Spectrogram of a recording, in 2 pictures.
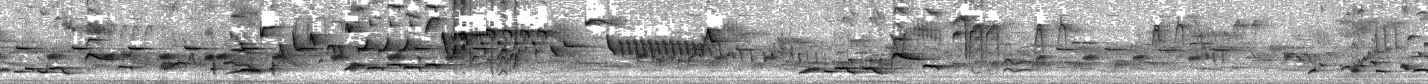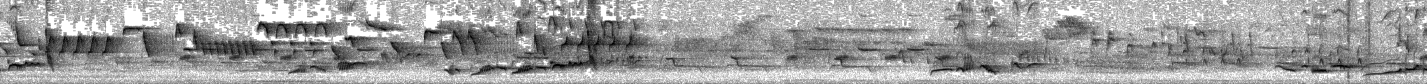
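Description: Several songbirds singing: quick falling notes and fast high trills, in phrases every few seconds over a faint steady background.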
